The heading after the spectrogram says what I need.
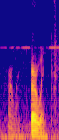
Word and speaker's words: Berwyn: So all of you watching, just know that how do you pronounce it? Berwyn? Berwyn.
